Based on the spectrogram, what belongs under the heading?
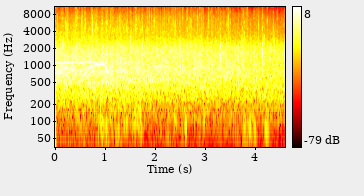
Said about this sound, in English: And my fiance, who's here, and she's sitting right over there, and I think we should have her stand so we could give her a round of applause.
